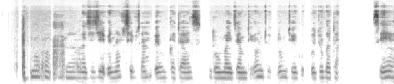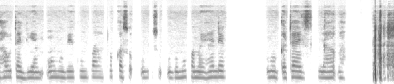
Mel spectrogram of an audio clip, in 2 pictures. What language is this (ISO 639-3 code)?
ful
